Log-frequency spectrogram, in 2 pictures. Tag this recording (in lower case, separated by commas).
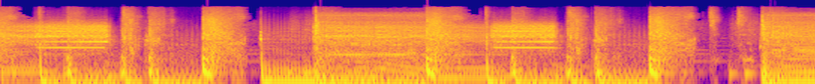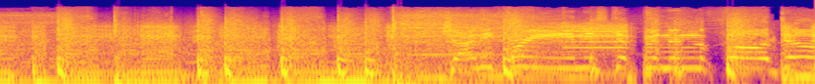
angry music, music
